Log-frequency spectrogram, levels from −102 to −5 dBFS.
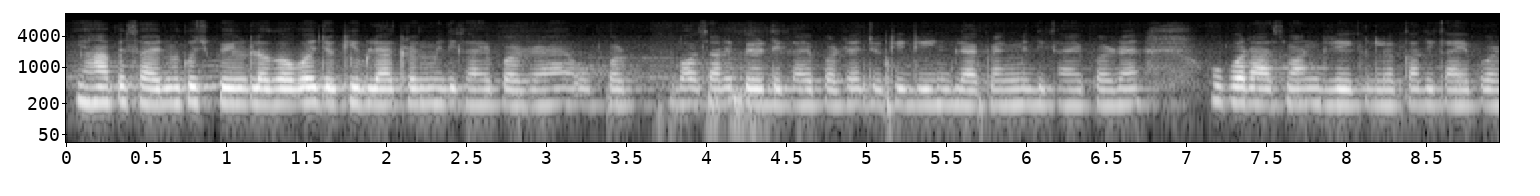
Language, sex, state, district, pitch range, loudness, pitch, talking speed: Hindi, female, Bihar, Araria, 190-195 Hz, -20 LUFS, 195 Hz, 310 wpm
